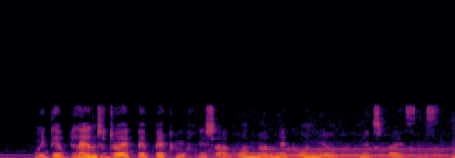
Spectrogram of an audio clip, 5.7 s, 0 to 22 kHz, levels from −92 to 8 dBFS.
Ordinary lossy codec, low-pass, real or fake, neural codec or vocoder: none; 7.2 kHz; fake; codec, 16 kHz, 4 kbps, FreqCodec, larger model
